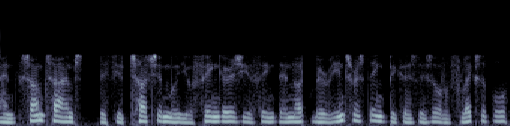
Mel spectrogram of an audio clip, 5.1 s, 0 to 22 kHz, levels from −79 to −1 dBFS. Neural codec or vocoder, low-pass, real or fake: none; 3.6 kHz; real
